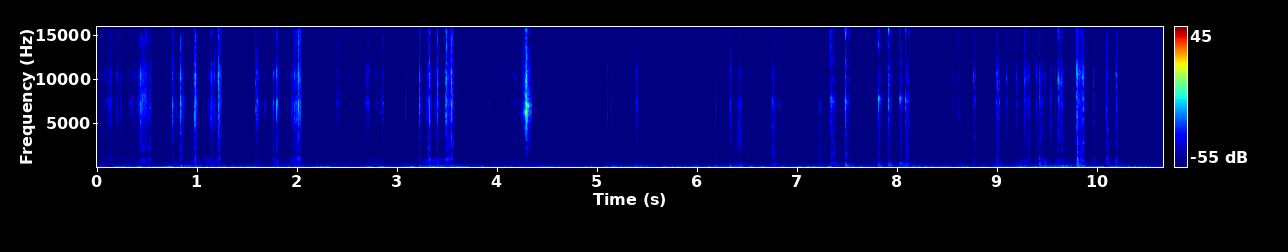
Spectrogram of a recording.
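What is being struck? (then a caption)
Plastic laptop keyboard. Fingertips and nails tap and type on a laptop keyboard with black plastic keys, the hand partly moving away at the start. Quick, dry plastic clicks come in uneven bursts over a soft, low thumpy rustle, with brief bright ticks from the nails and one sharper, high click near the middle. Each click dies almost at once, leaving a steady patter of quiet typing.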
